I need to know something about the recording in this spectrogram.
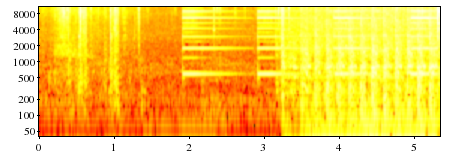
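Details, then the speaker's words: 2005 VW Passat TDI diesel, under 200k miles, crank no-start after a cylinder head and camshaft swap: clicks, a chime, then steady starter cranking about three pulses a second that never catches; low-side fuel pressure holds 12 PSI during cranking. "So I'm just going to crank it for a little bit. Pressure doesn't drop."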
